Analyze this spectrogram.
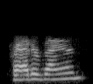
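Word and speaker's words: Pradervand: his last name I'll probably butcher it here Pratt van p r a d e r v a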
